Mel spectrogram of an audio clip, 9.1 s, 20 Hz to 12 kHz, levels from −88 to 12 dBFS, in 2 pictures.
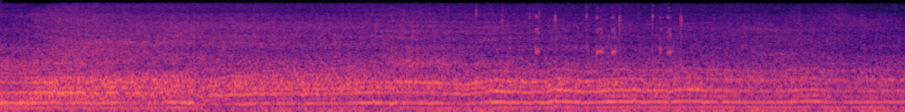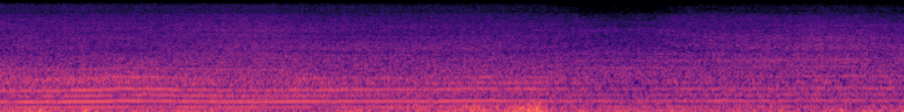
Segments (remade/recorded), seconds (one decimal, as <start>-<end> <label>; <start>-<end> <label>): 0.0-3.6 remade; 3.6-6.1 recorded; 6.1-9.0 remade

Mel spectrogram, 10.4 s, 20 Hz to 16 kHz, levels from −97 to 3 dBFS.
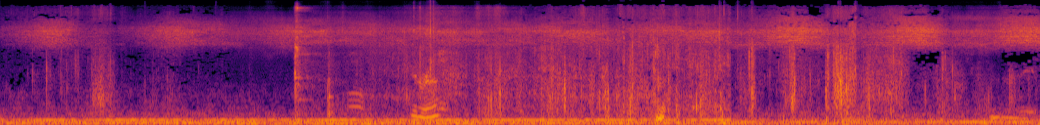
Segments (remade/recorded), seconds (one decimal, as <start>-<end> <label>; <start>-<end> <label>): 0.0-2.3 recorded; 2.3-5.2 remade; 5.2-9.5 recorded; 9.5-10.0 remade; 10.0-10.4 recorded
